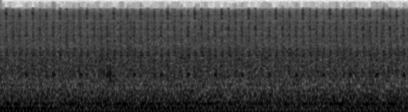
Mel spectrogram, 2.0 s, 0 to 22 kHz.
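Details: Korean G4KD engine just overhauled, first start on fresh oil with antifreeze topped up, still cold and bedding in, expected to quieten as it warms: steady, even idle with a smooth low hum, no whistles, squeals or knocks; normal idle.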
